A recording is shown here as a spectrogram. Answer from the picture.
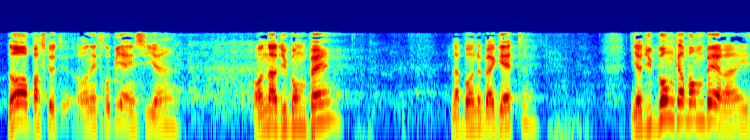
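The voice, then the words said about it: Southern French accent. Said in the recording (French): “Enfin, dans le sud, parce que vous avez entendu l'accent.”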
